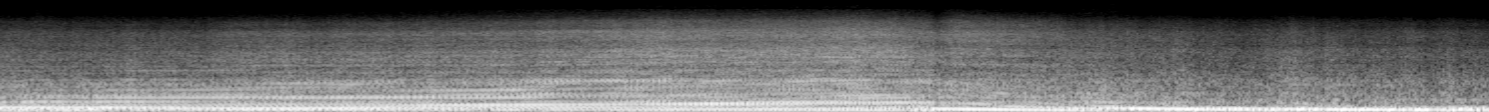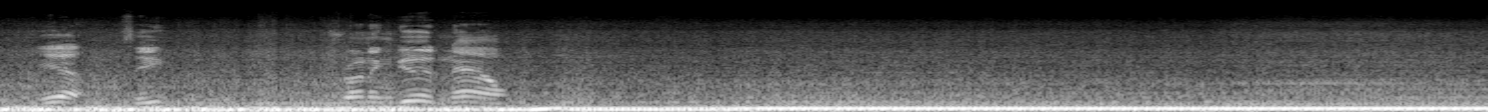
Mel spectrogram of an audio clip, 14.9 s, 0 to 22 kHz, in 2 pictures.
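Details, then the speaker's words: 1965 Grey Ghost V8, accelerating after the misfire cleared: pulls cleanly through two shifts, then a steady even drone with no miss; owner thinks it needed to clean the plugs off, suspects oil fouling from a valve guide. "okay so now it's back running good again see what I'm saying it's like it needs to clean the plugs off from what I can tell right now it's doing okay"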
